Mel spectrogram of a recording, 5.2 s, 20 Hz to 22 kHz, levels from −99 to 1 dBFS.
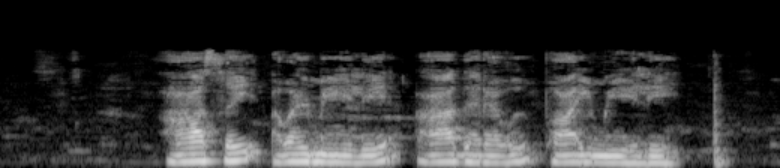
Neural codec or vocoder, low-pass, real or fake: codec, 16 kHz, 16 kbps, FreqCodec, larger model; 7.2 kHz; fake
